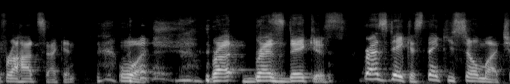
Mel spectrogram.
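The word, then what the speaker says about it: Brazdeikis: Brazdakis.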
